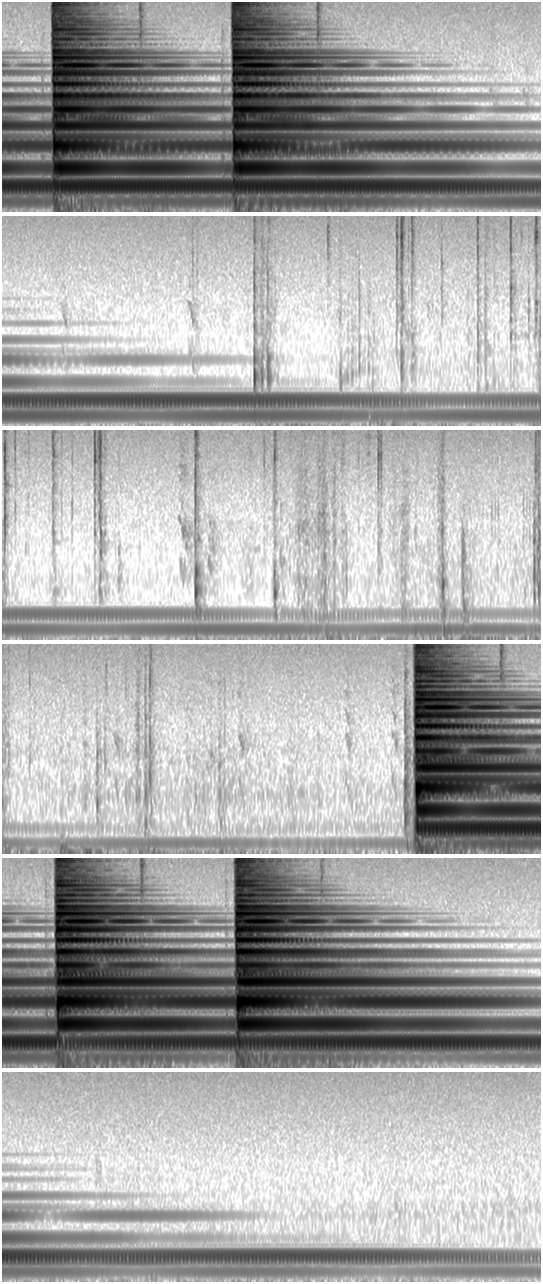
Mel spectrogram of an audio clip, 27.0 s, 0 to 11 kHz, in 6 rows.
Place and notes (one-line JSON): {"title": "Chastre, Belgique - Blanmont bells", "date": "2011-03-13 12:00:00", "description": "Angelus at 12 and the small bell ringing just after.", "latitude": "50.62", "longitude": "4.64", "timezone": "Europe/Brussels"}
